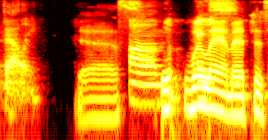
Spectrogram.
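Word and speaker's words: Willamette: wine drinkers and our favorite wine region is Willet Valley yes Willam it is how we pronounce it here in Oregon but Willam Willam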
